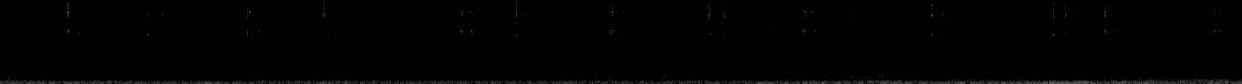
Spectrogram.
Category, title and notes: Sound effects > Objects / House appliances
item drop matchsticks individually on cold floor
Dropping used matchsticks individually on a cold floor. Recorded with Zoom H2.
